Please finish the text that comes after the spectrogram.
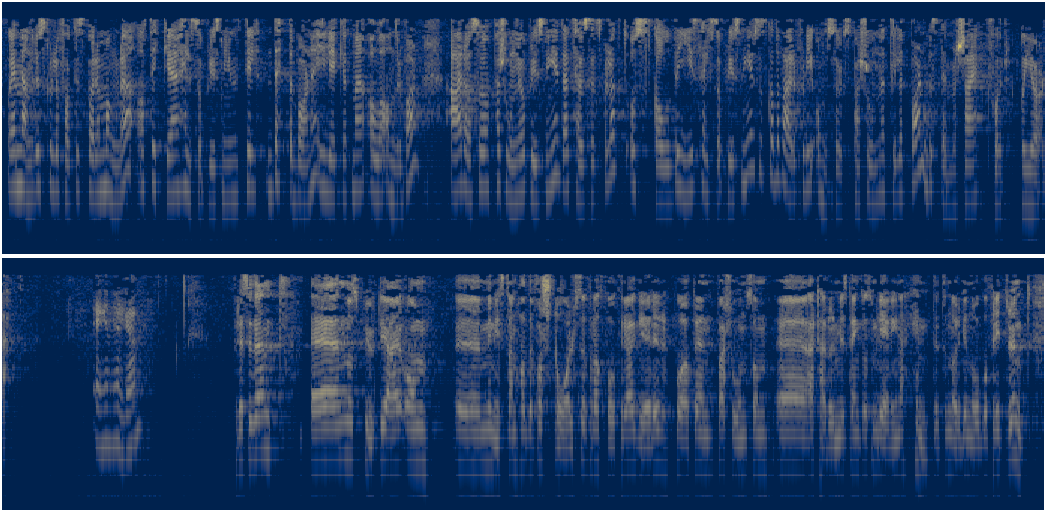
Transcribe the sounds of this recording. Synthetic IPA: ɔjæɪmeːnəɖɛskʉlːəfɑk̚t̪ɪsk̚bɑːɾəmɑŋləʔɑ̰t̪ɪkːəɦɛlsəɔplyːsnɪŋənət̪ʰɪld̪ɛt̪ːəbɑːɳəɪliːkheːt̪mɛʔɑ̰lːəʔɑ̰nd̪ɾəbɑːɳ | ʔæɾɑlsɔpʰæʂuːnlɪəɔplyːsnɪŋəɾɖ̪ɛæt̪ʰɑʉsɛt̪sbəlɑkt̪ʰɔskɑld̪ɛjiːshɛlsəɔplyːsnɪŋəɾsɔskɑld̪ɛʋæːɾəfɔɖiːʔɔmsɔɾɡspʰæʂuːnən̩ət̪ʰɪlɛt̪̚bɑːɳbəst̪ɛmːəʂæɪfɔɾɔjø̰ːɖɛ̰ | ɛŋənhɛlɡən | pʰɾɛsɪd̪ɛnt̪ | nuːspʉːʈəjæɪʔɔm | mɪnɪst̪əæɳɦɑd̪ːəfɔʂʈoːəlsəfɔɾɑt̪fɔlkɾɛɑɡeːɾəɾpʰɔɑt̪ɛnpʰæʂuːnsɔmæʈʰæɾʊɾmɪst̪ʰɛŋkt̪ɔsɔmɾɛjeːɾɪŋənɑhɛnt̪ət̪ʰːɪlɔɾɡənoːɡoːfɾɪt̪ːɾʉnt̪

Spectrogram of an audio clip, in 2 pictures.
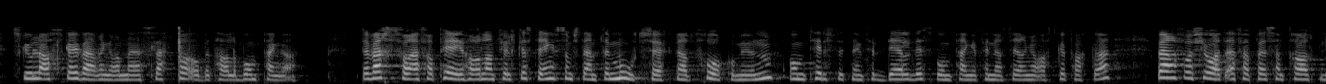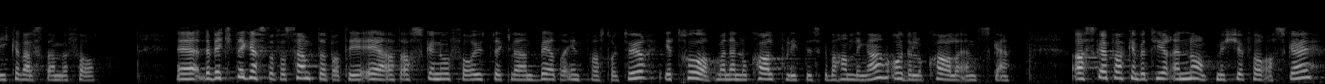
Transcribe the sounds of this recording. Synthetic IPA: skʉlːəɑskœʏʋæːʁɪŋɑʁnəslɛpːəʔɔbət̪ʰɑːləbʊmpʰɛŋːə̰ | d̪̥ɛʋæʁst̪fɔʁɛfɑʁpʰeːɪɦɔʁlɑnfʏlkəst̪ʰɪŋsɔmst̪ɛmt̪əmuːt̪søːknɑd̪fʁokʰʊmʉːnn̩ɔmt̪ʰɪlslʉt̪nɪŋt̪ʰɪld̪eːlʋiːsbʊmpʰɛŋːəfɪnɑnsɪeːʁɪŋɑɑskœʏpʰɑkːəb̥æːʁəfɔʁɔʃoːɑt̪ɛfɑpʰeːsɛnt̪ʰʁɑːlt̪liːkəʋɛlst̪ɛmːəfɔʁ | d̪ɛʋɪkt̪ɪɡɑst̪əfɔʁsɛnt̪əpɑʁt̪ʰiːəʔæʁɑt̪ɑskœʏnoːfoːɾʉːt̪ʰʋɪkləɛnbeːd̪ɾəʔɪnfʁɑst̪ʁʉk̚t̪ʰʉːʁɪt̪ʰʁoːmɛd̪ɛnlʊkʰɑːlpʰʊliːt̪ɪskəbəɦɑnd̪lɪŋɑoːɡd̪ɛlʊkʰɑːləʔœ̰nskə | ʔɑskœʏpʰɑkːənbət̪ʰyːɾɛnɔʁmt̪mʏçəfɔɾɑ̰skəœʏ

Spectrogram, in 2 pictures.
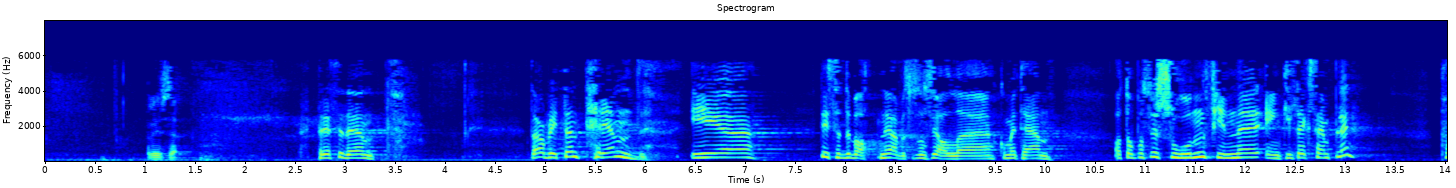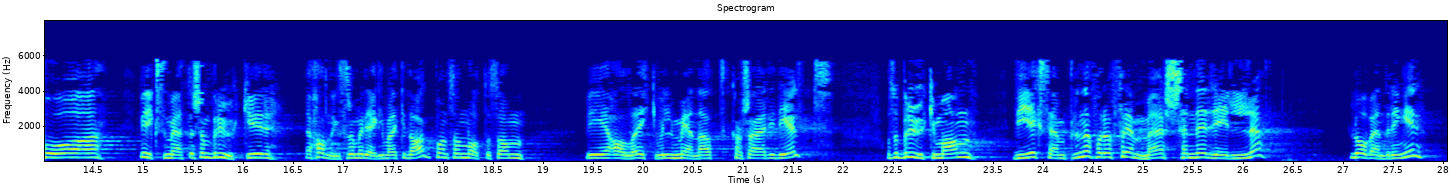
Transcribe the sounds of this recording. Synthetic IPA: pʰɾɛsɪd̪ɛnt̪ | d̪ɛhɑɾblɪt̪ːɛnt̪ʰɾɛnd̪ɪ | d̪̥ɪsːəd̪ɛbɑt̪ːnəɪɑɾbæɪsɔsʊsɪɑːləkʊmɪt̪ʰeːən | ʔɑ̰t̪ɔpʊsɪʂuːnn̩fɪnːəɾɛŋkəlt̪əɛksɛmpləɾ | pʰɔ | ʋɪɾksɔmheːt̪əʂɔmbɾʉːkəɾhɑnd̪lɪŋsɾʊmːəɾeːɡlʋæɾkɪd̪ɑːɡpʰɔɛnsɔnːmoːt̪əsɔm | ʋɪɑlːəɪkːəʋɪlmeːnəɑt̪kʰɑnʂəæɾɪd̪ɛɛlt̪ | ɔs̬ɔbɾʉːkəɾmɑnd̪ɪɛksɛmplənəfɔɾɔfɾɛmːəʂɛnəɾɛlːə | loːʋɛnd̪ɾɪŋəɾ

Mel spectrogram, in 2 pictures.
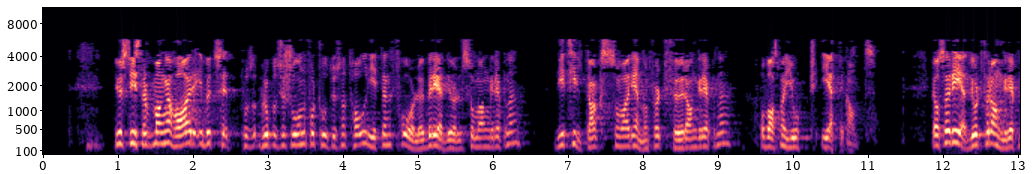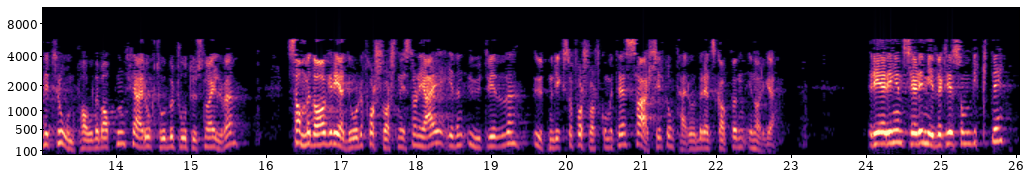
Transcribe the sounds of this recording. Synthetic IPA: jʉst̪it̪sɾɛpʊʈəmɑŋːəɦɑɾɪbsɛppɾʊpʊsɪʂuːnən̩fɔʈʰuːt̪ʉːsn̩ɔt̪ʰɔlːjɪt̪ːɛnfoːɭøːbəɾeːd̪əjøːlsəɔmɑŋɡɾeːpənə | d̪ɪt̪ʰɪlt̪ɑːksɔmʋɑɾjɛnːɔmføːʈføːɾɑŋɡɾeːpənə | ɔʋɑːsɔmhɑɾjʊʈːɪɛt̪ːəɾkʰɑ̰nt̪ | jæɑlsɔɾeːd̪jʊːʈfɔɾɑŋɡɾeːpənəɪt̪ʰɾuːnpʰɑld̪ɛbɑt̪nfjæːɾəʊkt̪ʰuːbəʈʰuːt̪ʰʉːsənɔɛlʋə | sɑmːəd̪ɑːɡɾeːd̪juːɖəfɔʂʋɑːʂmɪnɪst̪əɳjæɪɪd̪ɛnʉːt̪ʋiːd̪əd̪əʉːt̪n̩ɾiːksəfɔʂʋɑːʂkʊmɪt̪ʰeːsæːʂɪlt̪ɔmt̪ʰæɾʊɾbəɾeːd̪skɑːpənɪ̰nɔ̰ɾɡə̰ | ɾɛjeːɾɪŋənseːɖɛɪmɪd̪ləʈʰiːd̪sɔmʋɪkt̪ɪ

